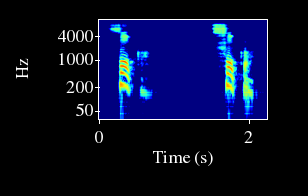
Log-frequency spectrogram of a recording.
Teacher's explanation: los dientes los incisivos se juntan con el labio inferior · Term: fono efe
